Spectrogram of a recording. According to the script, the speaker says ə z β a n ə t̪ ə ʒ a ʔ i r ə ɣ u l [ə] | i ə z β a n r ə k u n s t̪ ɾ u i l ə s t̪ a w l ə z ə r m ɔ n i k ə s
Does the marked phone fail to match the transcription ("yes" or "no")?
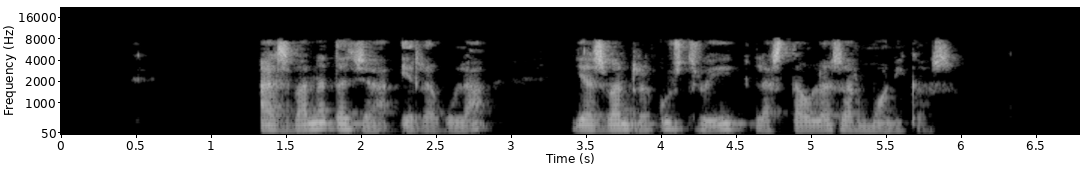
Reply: yes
